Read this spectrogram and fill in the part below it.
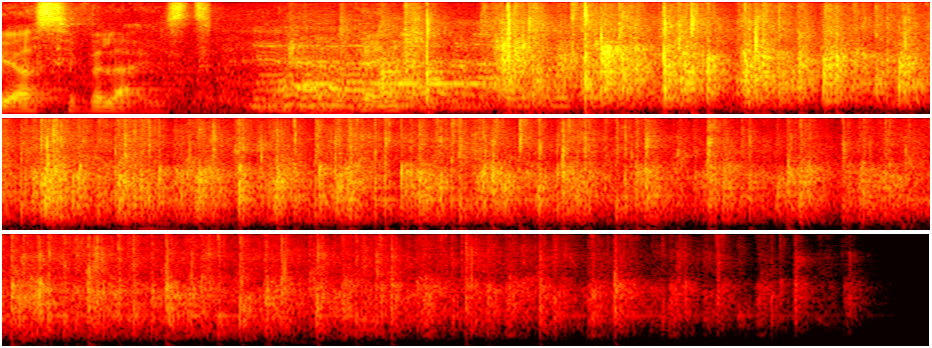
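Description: An audience applauds and slowly fades away.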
